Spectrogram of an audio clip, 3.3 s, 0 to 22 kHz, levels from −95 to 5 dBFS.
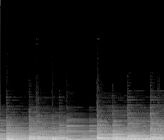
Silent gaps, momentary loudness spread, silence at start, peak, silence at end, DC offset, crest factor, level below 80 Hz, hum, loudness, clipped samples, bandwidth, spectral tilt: none; 6 LU; 0 s; -8 dBFS; 0 s; under 0.1%; 12 dB; -36 dBFS; none; -21 LUFS; under 0.1%; 5.6 kHz; -10 dB/octave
